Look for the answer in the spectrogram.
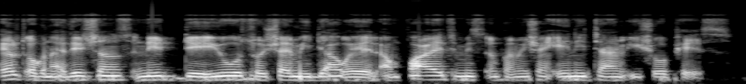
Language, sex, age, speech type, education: Nigerian Pidgin, male, 30-45, spontaneous, tertiary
